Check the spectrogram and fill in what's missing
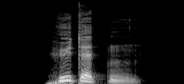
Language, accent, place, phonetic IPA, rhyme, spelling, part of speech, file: German, Germany, Berlin, [ˈhyːtətn̩], -yːtətn̩, hüteten, verb, De-hüteten.ogg
- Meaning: inflection of hüten: 1. first/third-person plural preterite 2. first/third-person plural subjunctive II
